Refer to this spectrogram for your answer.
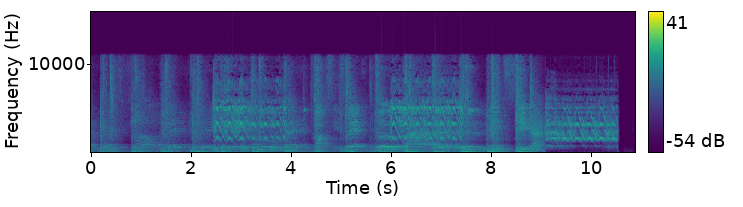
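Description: A school classroom noise-level traffic light wails in repeated rising and falling electronic sweeps, its red light on, over a loud din of children's chatter and clatter, then briefly keeps wailing on its own once the noise drops.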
